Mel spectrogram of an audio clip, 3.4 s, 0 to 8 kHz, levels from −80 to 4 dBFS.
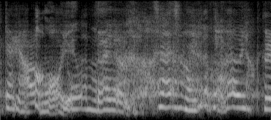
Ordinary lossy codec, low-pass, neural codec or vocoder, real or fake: none; none; codec, 16 kHz, 1 kbps, FunCodec, trained on Chinese and English, 50 frames a second; fake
